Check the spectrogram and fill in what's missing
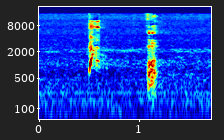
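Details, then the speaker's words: Infant boy with hiccups: two short, sharp hiccup sounds about half a second apart against quiet room noise. "looking at those hiccups. Who's got the hiccups?"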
